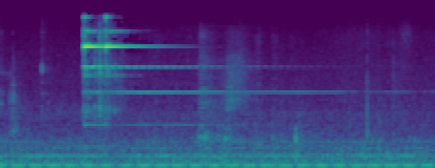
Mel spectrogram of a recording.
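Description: Chrome desk bell (service bell) struck twice in quick succession by a cat's paw about a second in, its bright ring fading over the next few seconds. The ring is the trained cat's signal asking for a snack.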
